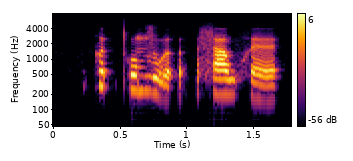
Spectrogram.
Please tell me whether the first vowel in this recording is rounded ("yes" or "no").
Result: no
